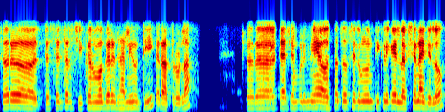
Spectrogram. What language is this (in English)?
Marathi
